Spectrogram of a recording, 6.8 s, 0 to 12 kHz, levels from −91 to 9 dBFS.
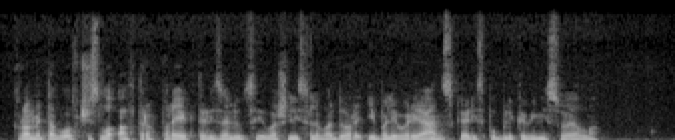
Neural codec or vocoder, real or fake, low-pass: vocoder, 24 kHz, 100 mel bands, Vocos; fake; 10.8 kHz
